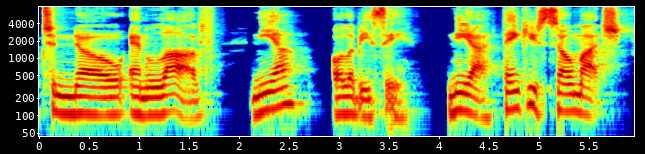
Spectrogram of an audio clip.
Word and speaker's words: Olabesi: seen in writing and you said olabisi is how you pronounce that name and then we got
